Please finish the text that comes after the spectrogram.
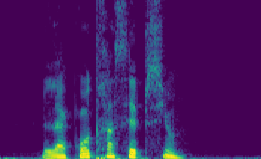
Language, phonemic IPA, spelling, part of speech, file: French, /kɔ̃.tʁa.sɛp.sjɔ̃/, contraception, noun, Fr-contraception.ogg
- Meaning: contraception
